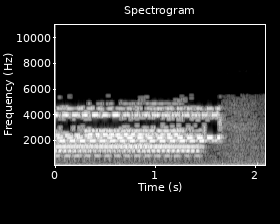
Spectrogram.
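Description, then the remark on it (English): A telephone rings with a loud, steady electronic trill for about a second and a half, then cuts off, leaving faint background hum. No one speaks. “Answer that. That might be the phone.”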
